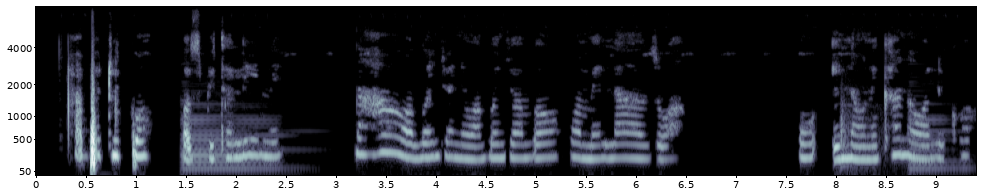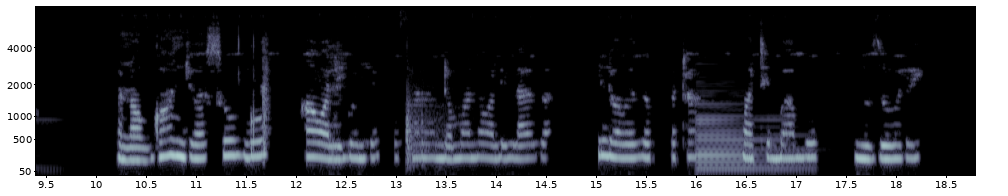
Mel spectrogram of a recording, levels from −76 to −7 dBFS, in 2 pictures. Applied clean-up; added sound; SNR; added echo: classical method spectral subtraction.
